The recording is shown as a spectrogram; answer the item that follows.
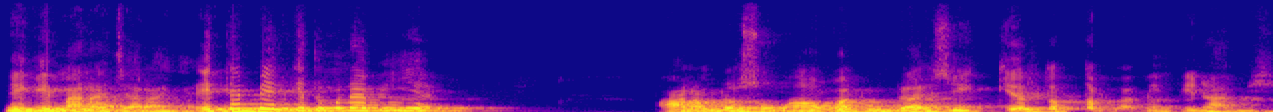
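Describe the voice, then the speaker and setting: A man's voice: medium pitch, sing-song, brisk, reverberant, far from the mic, phone-quality sound, natural voice. A man playing an earnest, pleading young seeker.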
